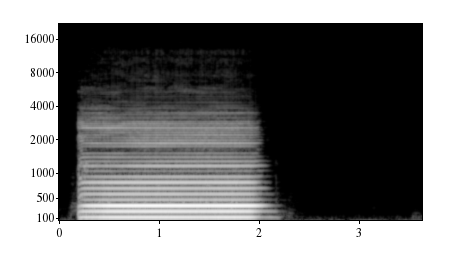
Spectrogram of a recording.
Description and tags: Part of the Good-sounds dataset of monophonic instrumental sounds.
instrument::cello
note::A#
octave::2
midi note::34
good-sounds-id::4308
Asharp2, neumann-U87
